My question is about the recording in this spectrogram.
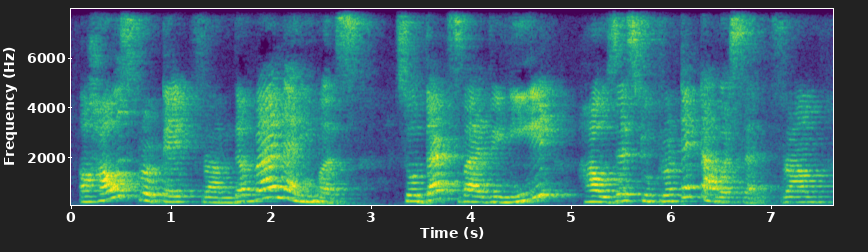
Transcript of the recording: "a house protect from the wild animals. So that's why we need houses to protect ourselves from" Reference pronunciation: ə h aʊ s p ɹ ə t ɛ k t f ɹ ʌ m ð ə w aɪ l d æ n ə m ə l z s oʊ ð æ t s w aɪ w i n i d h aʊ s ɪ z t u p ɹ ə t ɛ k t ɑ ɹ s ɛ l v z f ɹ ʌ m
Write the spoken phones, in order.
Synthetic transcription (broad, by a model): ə h aʊ s p ɹ ə t ɛ k t f ɹ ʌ m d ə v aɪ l æ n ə m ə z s oʊ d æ t s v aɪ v i n i d h aʊ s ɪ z t u p ɹ ə t ɛ k t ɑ ɹ s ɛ l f ɹ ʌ m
